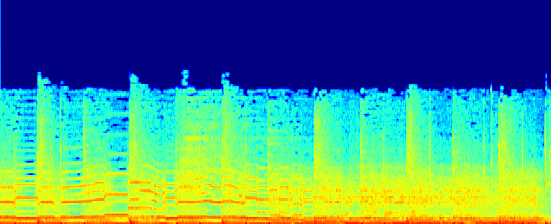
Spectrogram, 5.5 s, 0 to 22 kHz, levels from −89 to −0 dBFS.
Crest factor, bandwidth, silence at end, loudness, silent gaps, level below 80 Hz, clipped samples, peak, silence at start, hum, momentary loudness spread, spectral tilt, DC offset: 12 dB; 14.5 kHz; 0 s; -14 LUFS; none; -22 dBFS; under 0.1%; 0 dBFS; 0 s; none; 1 LU; -5 dB/octave; under 0.1%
